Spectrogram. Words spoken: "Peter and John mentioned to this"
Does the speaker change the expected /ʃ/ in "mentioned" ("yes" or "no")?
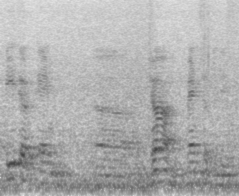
yes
